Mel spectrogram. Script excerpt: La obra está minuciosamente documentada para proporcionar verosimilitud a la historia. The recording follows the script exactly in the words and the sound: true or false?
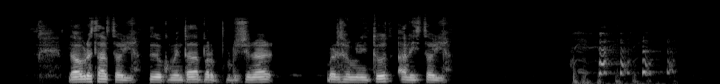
false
